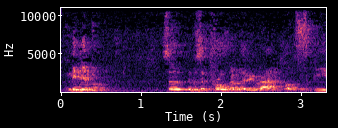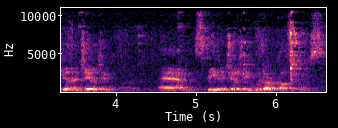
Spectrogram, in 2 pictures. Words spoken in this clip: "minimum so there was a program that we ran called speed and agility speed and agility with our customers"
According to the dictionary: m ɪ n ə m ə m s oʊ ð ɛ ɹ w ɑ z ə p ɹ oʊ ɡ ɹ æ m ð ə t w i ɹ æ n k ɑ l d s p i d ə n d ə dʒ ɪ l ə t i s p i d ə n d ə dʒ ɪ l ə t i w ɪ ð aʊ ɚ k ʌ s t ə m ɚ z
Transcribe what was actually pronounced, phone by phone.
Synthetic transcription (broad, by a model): m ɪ n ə m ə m s oʊ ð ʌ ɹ w ɑ z ə p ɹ oʊ ɡ ɹ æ m ð ə t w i ɹ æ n k ɑ l d s p i d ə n ə dʒ ɪ l ə t i s p i d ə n ə dʒ ɪ l ə t i w ɪ ð aʊ ɚ k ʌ s t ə m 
